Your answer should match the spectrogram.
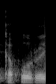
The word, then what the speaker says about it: Kapoor: Yeah, it's uh Sanjie Kapoor. S A N J E V Sanjie and then Kapour is K A P O O R Sanjie Kapoor recipes.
